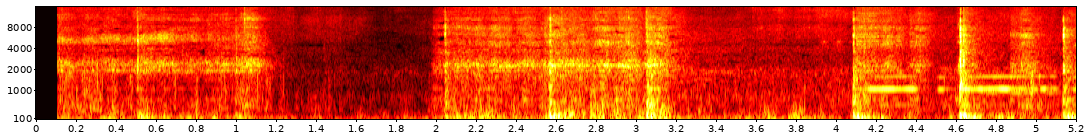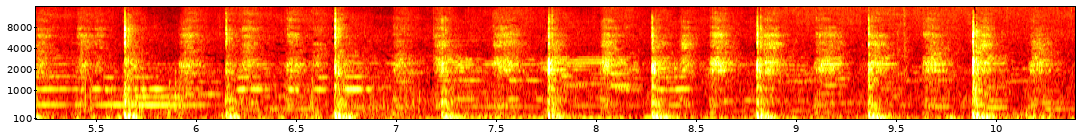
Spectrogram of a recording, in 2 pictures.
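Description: Parade march music with a steady drum beat of about two beats a second, after a short pause near the start; held melody notes come in about four seconds in.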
